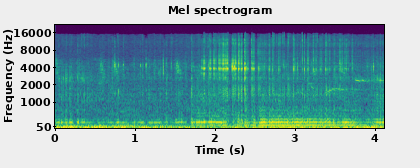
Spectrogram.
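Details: European hornets (Vespa crabro) raiding wasps at sweet fruit in a summer garden: a steady, low droning hum with layered overtones runs throughout and shifts pitch slightly partway through, with faint higher whines above.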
